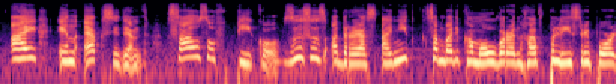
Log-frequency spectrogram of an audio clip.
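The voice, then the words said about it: Thick Russian accent, broken English. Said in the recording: “with a thick Russian accent. So it wasn't really fluent.”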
